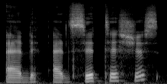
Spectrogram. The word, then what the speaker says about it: adscititious: Next is adscititious, that is how it's pronounced, I believe, A-D-S-C-I-T-I-T-I-O-U-S, adscititious, adjective from 1620, derived or acquired from something extrinsic.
